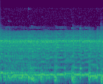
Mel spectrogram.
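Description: Electric guitar, a single-cutaway solid-body with twin humbuckers, playing sustained notes: one held note steps down about the start and is held with a slight waver, with softer picked notes underneath.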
